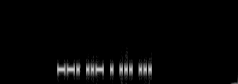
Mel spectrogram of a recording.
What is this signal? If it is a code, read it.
Morse code, heard as a keyed tone, about 47 wpm, 700 Hz. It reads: GUESS
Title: Sentences from Top 1500 Words - New Word Drill - 50wpm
